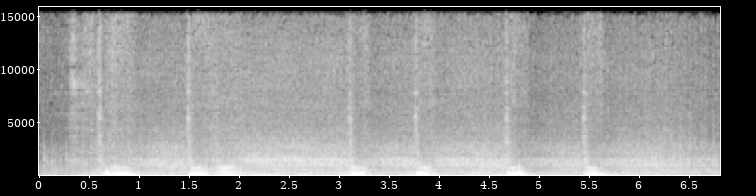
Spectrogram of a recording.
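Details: 1950 Chevy truck stovebolt six after tune-up (new gaskets, plugs, valve adjustment), throttle blipped to check heat riser: repeated short blips rise and fall cleanly, no ticking or exhaust puffing; heat riser works, engine healthy.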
